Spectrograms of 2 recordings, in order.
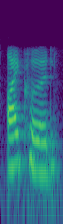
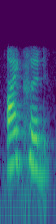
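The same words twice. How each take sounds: No difference in how they are said.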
